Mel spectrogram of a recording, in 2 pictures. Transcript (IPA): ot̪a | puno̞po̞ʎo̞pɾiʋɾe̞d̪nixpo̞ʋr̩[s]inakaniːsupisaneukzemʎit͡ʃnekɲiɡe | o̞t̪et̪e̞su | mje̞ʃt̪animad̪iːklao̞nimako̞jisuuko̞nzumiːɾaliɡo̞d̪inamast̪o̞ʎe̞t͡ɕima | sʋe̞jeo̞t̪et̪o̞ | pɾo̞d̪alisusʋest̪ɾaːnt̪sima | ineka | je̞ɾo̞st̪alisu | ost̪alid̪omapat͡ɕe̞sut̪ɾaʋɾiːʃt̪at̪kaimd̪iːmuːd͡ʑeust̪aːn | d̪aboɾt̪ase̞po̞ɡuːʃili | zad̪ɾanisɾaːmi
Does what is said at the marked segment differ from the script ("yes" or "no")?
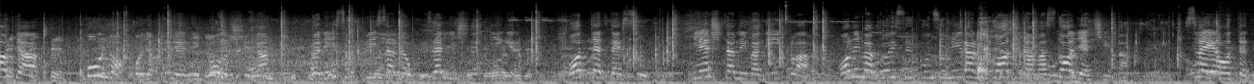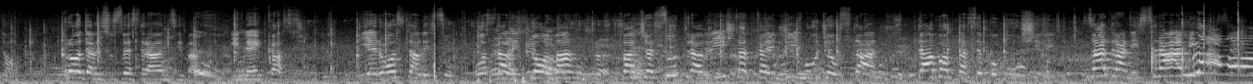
yes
